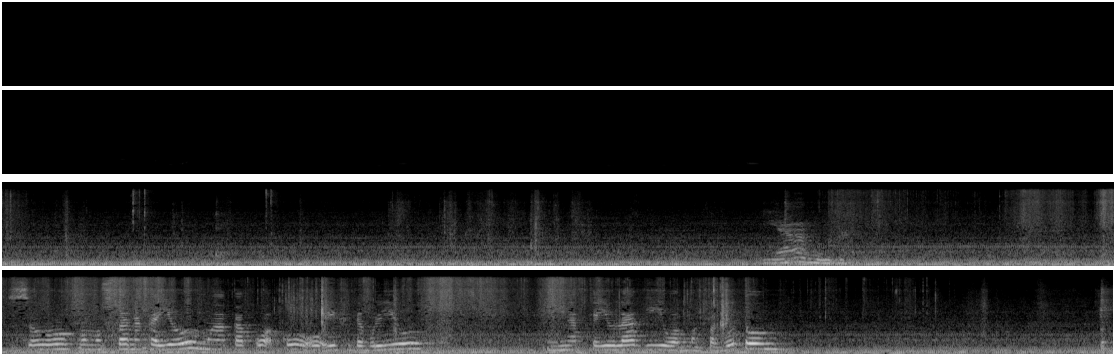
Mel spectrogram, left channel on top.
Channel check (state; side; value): silent; left; 57 dB below the other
